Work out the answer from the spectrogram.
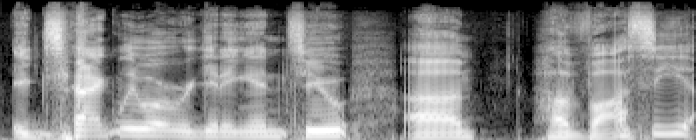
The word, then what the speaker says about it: Havasi: HAVASI, I believe, is how you pronounce the name of this group, and this is called Prelude, Age of Heroes.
